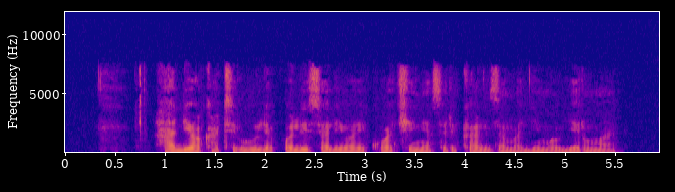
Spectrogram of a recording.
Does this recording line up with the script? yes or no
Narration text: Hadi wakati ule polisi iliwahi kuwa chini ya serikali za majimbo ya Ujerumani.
yes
